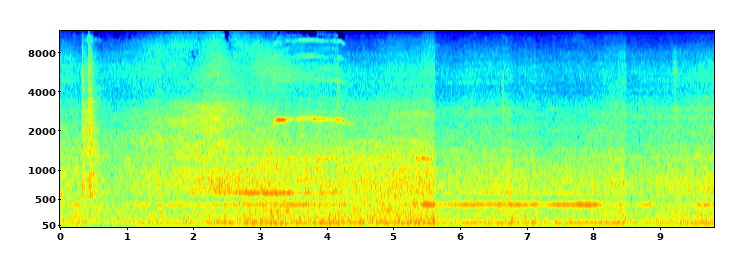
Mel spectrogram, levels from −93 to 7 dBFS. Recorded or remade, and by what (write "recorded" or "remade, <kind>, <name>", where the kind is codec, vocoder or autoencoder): recorded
